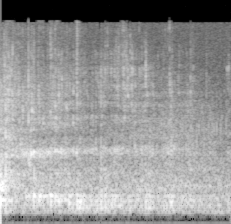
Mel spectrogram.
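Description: Faint, steady pouring of a thick milk-and-cream ice cream base from a plastic pitcher into an ice cream maker's bowl.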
